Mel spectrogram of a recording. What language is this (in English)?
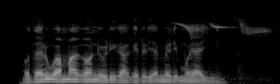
Kikuyu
